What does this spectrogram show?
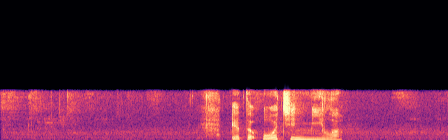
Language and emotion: Russian, positive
